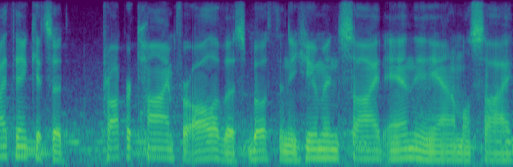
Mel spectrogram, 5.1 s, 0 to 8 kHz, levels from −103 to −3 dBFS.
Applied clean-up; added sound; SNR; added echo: none; none; none; none.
